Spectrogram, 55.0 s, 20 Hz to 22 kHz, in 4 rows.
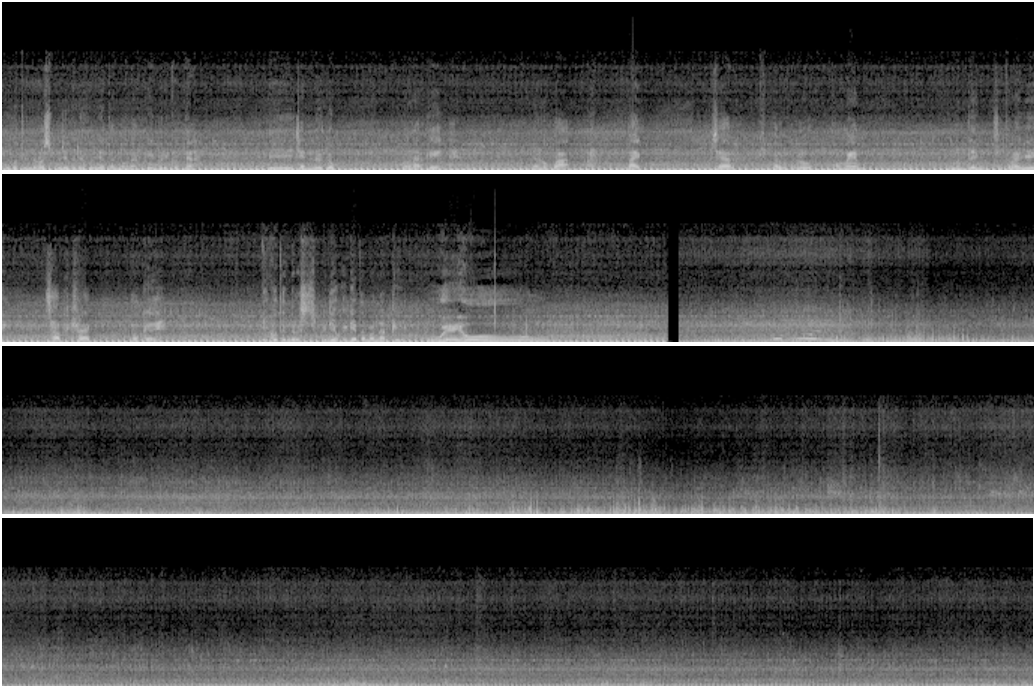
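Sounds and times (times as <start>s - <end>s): small motorcycle engine running: 0.0s - 55.0s.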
